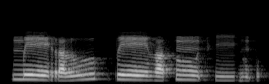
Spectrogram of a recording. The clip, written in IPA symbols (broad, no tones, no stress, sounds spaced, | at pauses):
m eː r ɒ l uː | p eː ð ɒ θ ũː tʰ iː ɡ ũ p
